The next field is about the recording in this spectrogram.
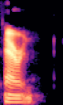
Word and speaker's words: Aaron: The woman's name is Erin. The man's name is Aaron.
